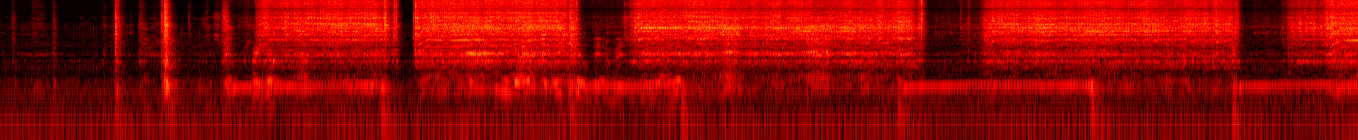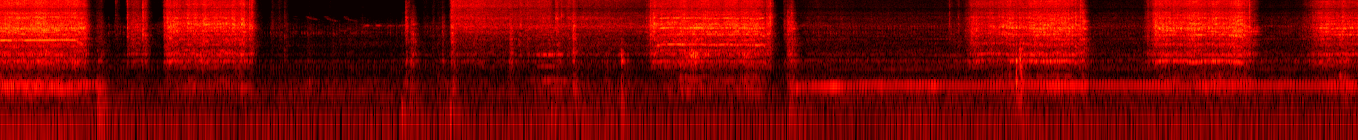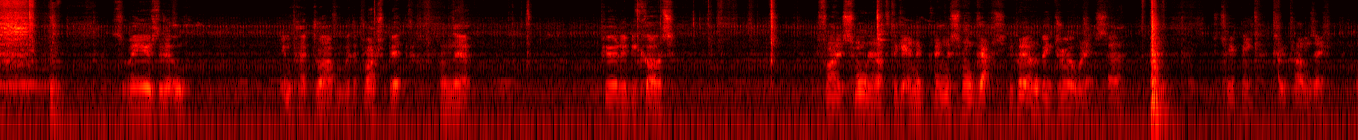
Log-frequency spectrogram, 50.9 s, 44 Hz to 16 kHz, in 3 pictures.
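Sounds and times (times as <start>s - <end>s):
impact driver motor whine: 2.8s - 20.4s, 22.7s - 35.1s
brush scratching metal rim: 28.9s - 34.6s.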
